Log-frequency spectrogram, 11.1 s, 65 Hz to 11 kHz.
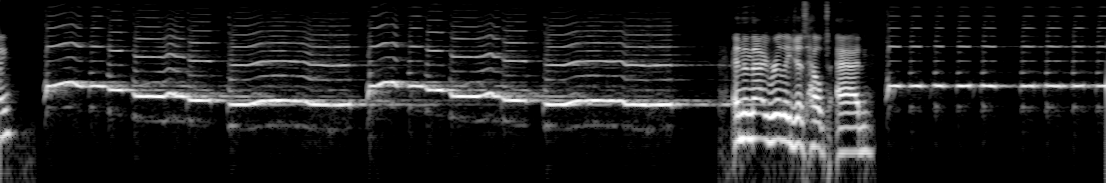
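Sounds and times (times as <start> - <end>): pulsing synthesized flute-like lead: 0.5 - 7.3, 8.9 - 11.0.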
